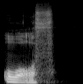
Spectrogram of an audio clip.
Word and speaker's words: OAuth: Ja, das ist natürlich so, aber wenn man ein E-Mail-Konto hat, wo man mit OAuth, wie spricht man das aus? – OAuth. – OAuth. O-A-U-T-H.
